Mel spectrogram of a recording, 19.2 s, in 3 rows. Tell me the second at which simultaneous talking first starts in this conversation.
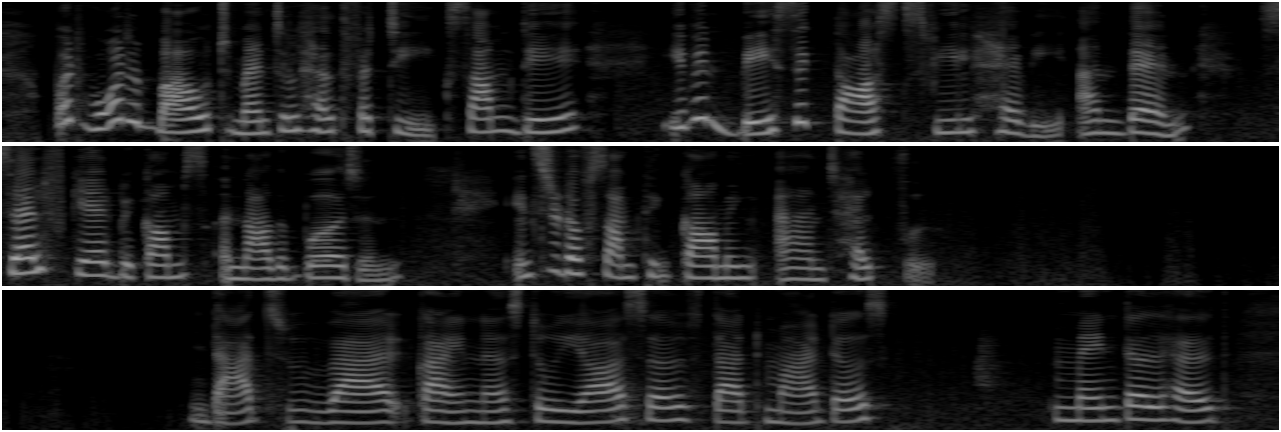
none

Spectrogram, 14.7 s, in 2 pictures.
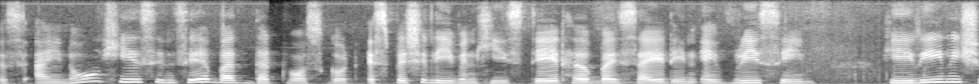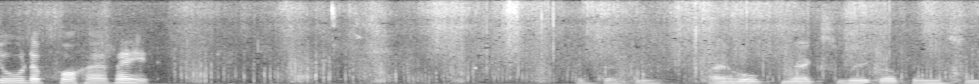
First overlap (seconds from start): none

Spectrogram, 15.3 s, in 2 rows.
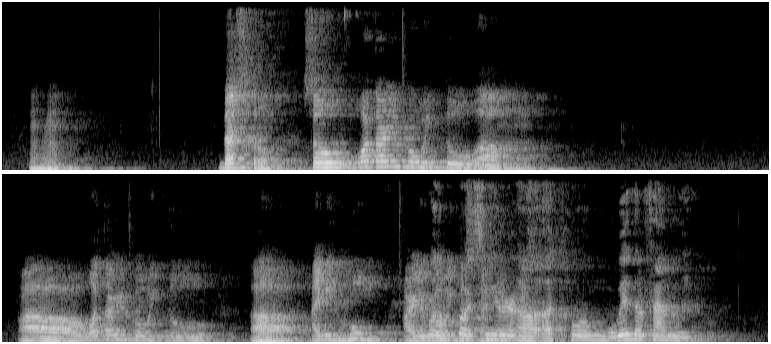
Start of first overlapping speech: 12 s

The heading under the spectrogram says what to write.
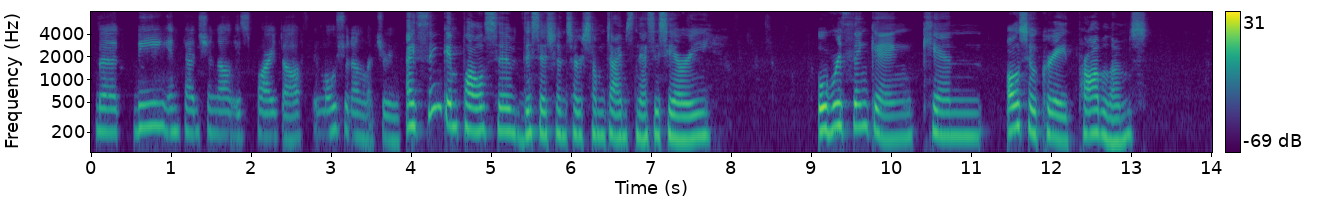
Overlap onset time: none

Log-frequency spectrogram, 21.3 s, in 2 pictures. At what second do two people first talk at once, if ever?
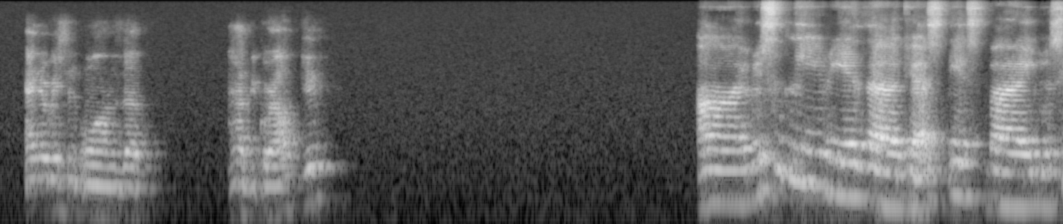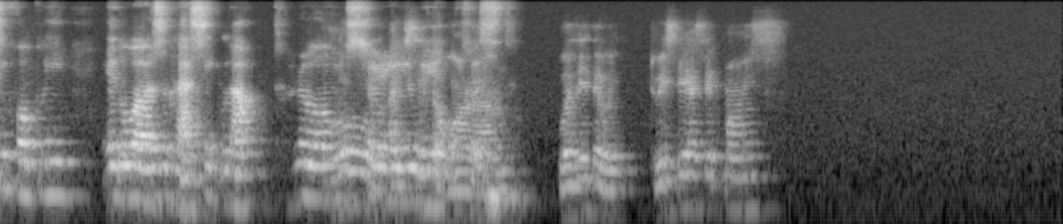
14 s

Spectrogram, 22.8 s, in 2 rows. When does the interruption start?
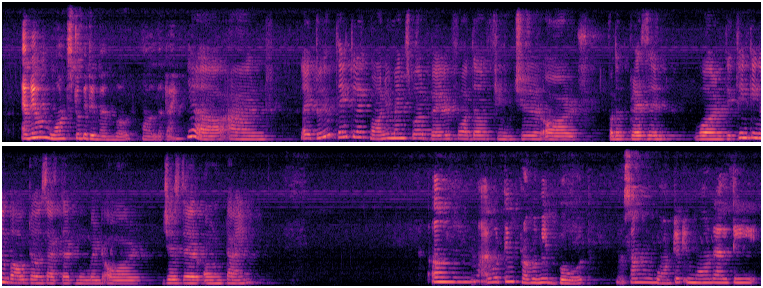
none

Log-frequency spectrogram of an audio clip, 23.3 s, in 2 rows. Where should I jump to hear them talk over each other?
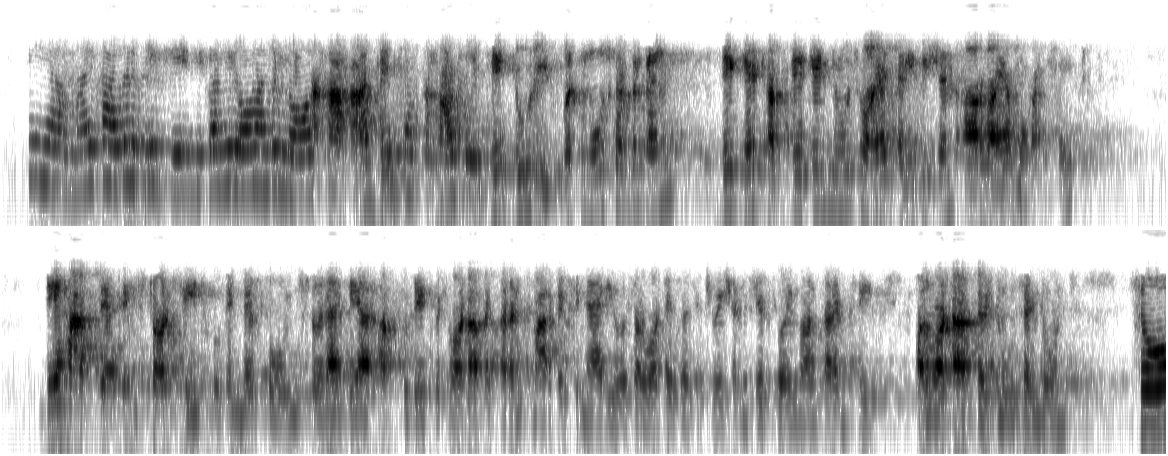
3 s

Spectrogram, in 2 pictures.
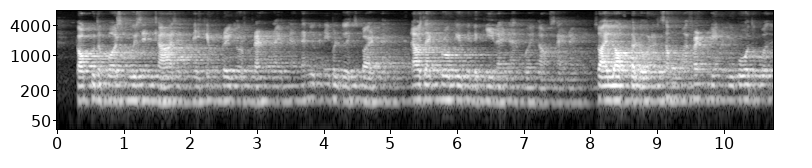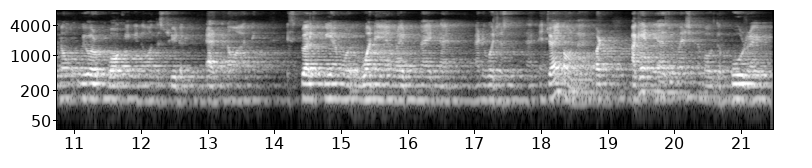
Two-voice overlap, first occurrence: none

